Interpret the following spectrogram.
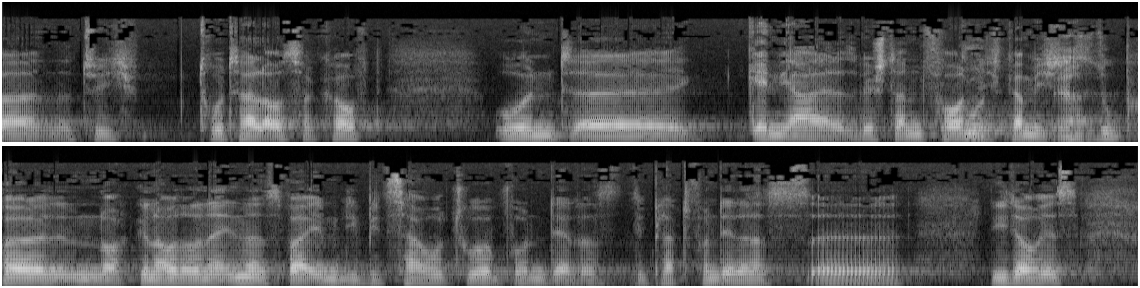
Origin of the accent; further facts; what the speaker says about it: North Rhine-Westphalia, Germany; Also die waren nicht bei uns im Ruhrgebiet, sondern da musste man nach Köln fahren.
